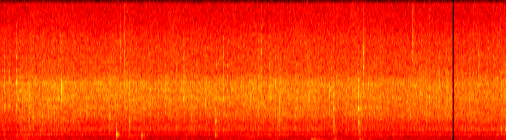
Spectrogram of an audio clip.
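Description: Cabbage frying with onions and sausage in a pan, a constant loud sizzle with occasional soft clicks and scrapes of stirring.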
